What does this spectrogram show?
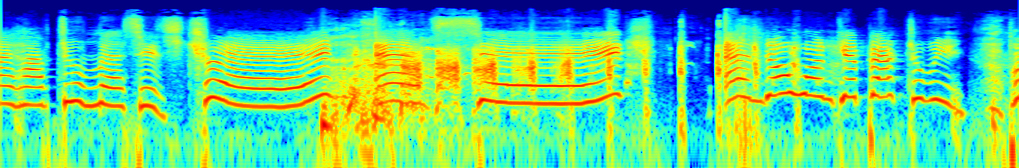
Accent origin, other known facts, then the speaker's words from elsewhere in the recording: Venezuela; now in United States; I'm not even from America. We don't do Thanksgiving in Venezuela.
